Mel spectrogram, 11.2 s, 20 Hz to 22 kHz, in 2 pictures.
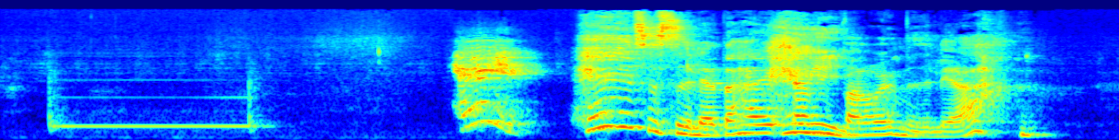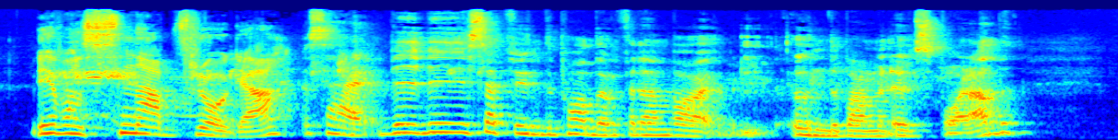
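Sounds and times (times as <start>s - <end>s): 
ringback tone from an outgoing telephone call: 0.3s - 1.2s
speech: 2.5s - 5.2s, 5.8s - 10.8s.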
